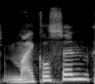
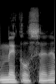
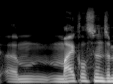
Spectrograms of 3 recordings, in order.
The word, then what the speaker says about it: Michelsen: Alex Michelson. I think it's Michelson. It looks like Mickelson. M-I-C-H-E-L-S-E-N.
